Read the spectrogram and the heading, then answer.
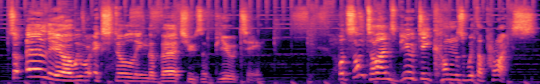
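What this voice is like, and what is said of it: Mixed Irish, Scottish, Cockney put-on accent. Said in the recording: “apparently I'm using my accent again, and I'm not quite sure even what it is. It's a part Irish, part Scottish, part Cockney. Mainly, bunch of shit is what it is. It's really just a big fucking mess.”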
